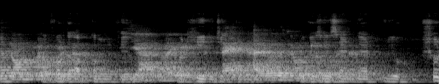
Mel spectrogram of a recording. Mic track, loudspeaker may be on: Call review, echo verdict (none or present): present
